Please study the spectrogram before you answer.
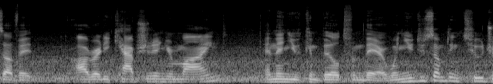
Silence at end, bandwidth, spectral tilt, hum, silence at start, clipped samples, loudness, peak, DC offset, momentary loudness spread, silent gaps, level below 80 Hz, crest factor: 0 s; 15 kHz; -6 dB/octave; none; 0 s; under 0.1%; -21 LUFS; -2 dBFS; under 0.1%; 7 LU; none; -56 dBFS; 18 dB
